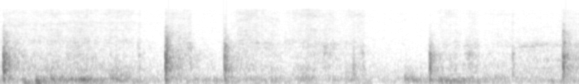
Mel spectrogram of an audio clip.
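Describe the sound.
Writing on a board during a mathematics lecture makes faint scratchy strokes and taps. A few short bursts are spaced unevenly.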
